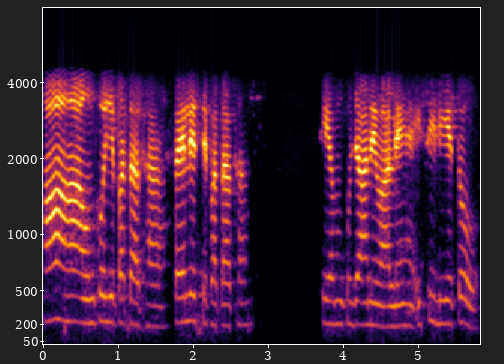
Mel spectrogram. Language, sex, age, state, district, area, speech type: Hindi, female, 45-60, Uttar Pradesh, Azamgarh, rural, conversation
